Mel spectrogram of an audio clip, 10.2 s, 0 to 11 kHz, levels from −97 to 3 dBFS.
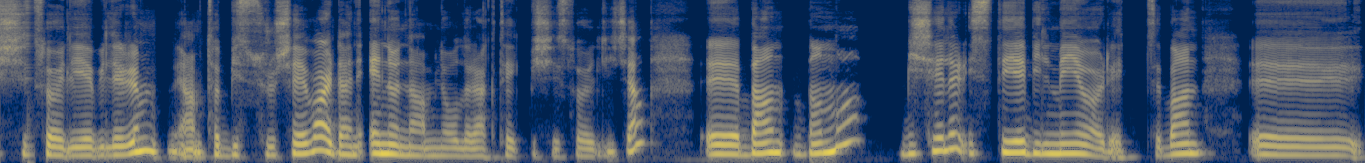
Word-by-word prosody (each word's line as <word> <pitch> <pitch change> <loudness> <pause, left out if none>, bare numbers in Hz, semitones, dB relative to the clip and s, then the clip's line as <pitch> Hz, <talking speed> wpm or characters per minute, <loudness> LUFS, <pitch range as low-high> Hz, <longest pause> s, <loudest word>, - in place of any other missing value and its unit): şey 195 -4 -6
söyleyebilirim. 175 - +1
Yani, 240 -1 -4
tabii, 180 -5 -5
bir - - -3
sürü 165 0 -4
şey 200 +2 +1
var 260 -6 +4
da, 185 - +1
hani, 180 0 -3
en 200 0 +7
önemli 160 -4 -2
olarak 150 -3 -8
tek 155 0 -11
bir - - -12
şey 145 +3 -12
söyleyeceğim. 160 - -6 0.5
Eee, 190 0 +4
ben 215 +2 +5
bana 205 - +4 0.4
bir 195 +1 -3
şeyler 255 +8 0
isteyebilmeyi 205 -1 +2
öğretti. 135 -6 -9
Ben, 200 +2 0 0.4
eee, 165 -5 -4
185 Hz, 150 wpm, -20 LUFS, 165-205 Hz, 0.5 s, en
